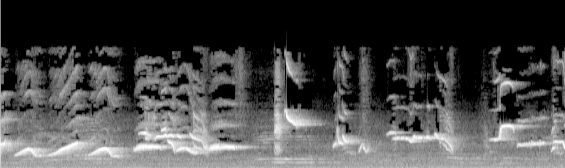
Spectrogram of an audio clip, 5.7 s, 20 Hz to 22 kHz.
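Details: Captive oriental magpie-robin in training, kept since 29 July 2020 and recorded 22 March 2021: rich, rapid medley of wavering whistles, sharp upslurs and brief high notes, phrases tumbling one after another with short gaps.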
